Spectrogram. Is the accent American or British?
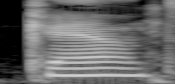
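American. It is said with an American accent. This is how the classmates say it. "Everyone writes cookies and say like can't"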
